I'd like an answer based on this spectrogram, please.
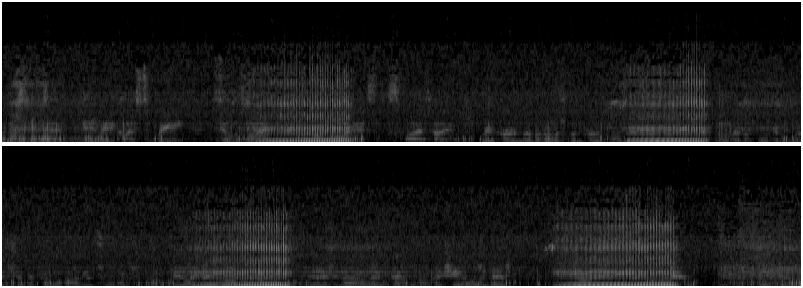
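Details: French Bulldog. A French Bulldog snores in a slow rhythm, each breath a loud, rasping, rattling snort lasting about a second. Quieter wheezy breathing fills the pauses between the snores.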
